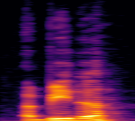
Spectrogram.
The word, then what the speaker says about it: Abita: to Abita gotta Roy look up how to pronounce my breweries but this is Abita this is a limited edition this is their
